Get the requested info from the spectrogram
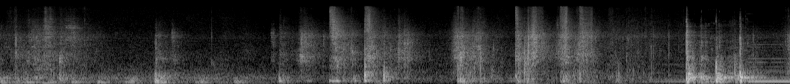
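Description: Footsteps and light knocks, bumps and rubs as a white metal-and-wood furniture piece is lifted and moved over a wood-look floor. A soft guitar tune begins near the end.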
